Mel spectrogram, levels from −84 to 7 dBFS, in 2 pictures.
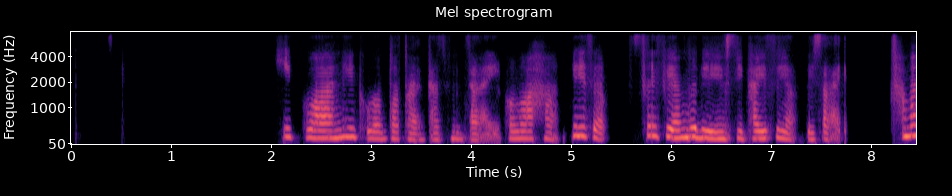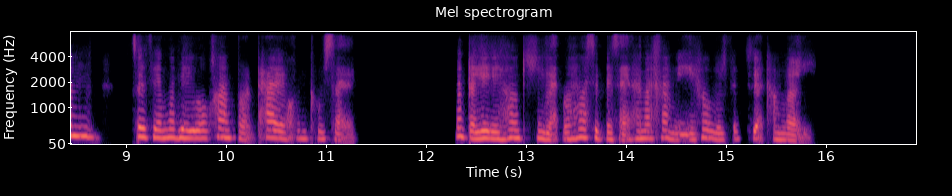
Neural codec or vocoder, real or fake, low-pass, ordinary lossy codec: codec, 16 kHz, 0.5 kbps, FreqCodec, smaller model; fake; 7.2 kHz; AAC, 48 kbps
